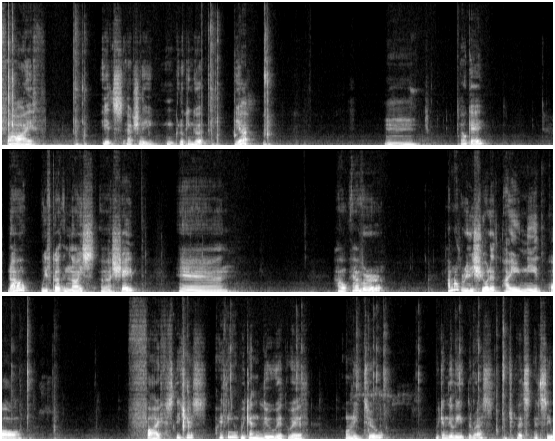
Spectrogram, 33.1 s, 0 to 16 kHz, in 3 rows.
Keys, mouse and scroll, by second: 1.4 space, 4.1 space, 5.2 Right, 10.0-12.1 middle drag, 12.1 scroll up 1, 12.3-14.0 middle drag, 14.0 scroll down 1, 14.1-18.1 middle drag, 21.8 click, 22.6-25.6 shift+middle drag, 25.6 Tab, 26.4 click, 26.8 middle click, 27.4 scroll up 1, 27.8 click, 28.3-29.4 middle drag, 29.4 click, 29.6 shift+middle click, 30.2 shift+click, 31.0 shift+click, 31.4 shift+click, 32.0 x.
